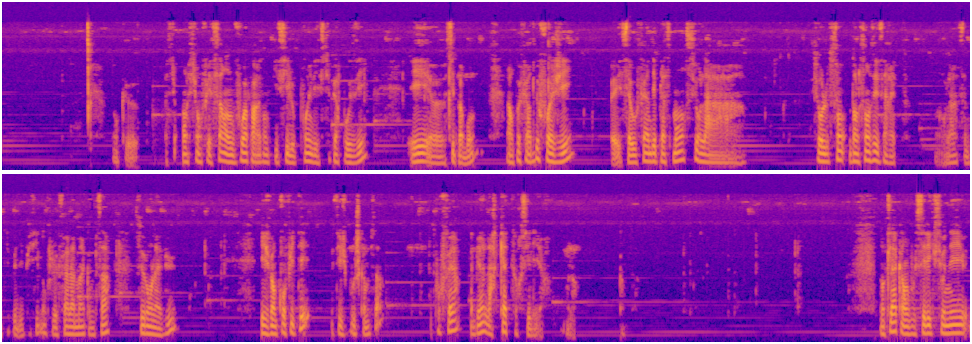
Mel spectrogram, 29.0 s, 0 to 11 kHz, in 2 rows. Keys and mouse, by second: 2.1 click, 5.0 click, 6.0 click, 12.2 click, 16.0 click, 16.8 click, 17.9 middle click, 21.0 middle click, 25.4 click, 25.8 middle click, 28.3 click.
